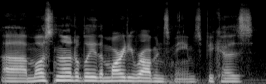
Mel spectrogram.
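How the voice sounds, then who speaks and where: A man's voice: a little high, a little fast, clear, resonant tone. A man hosting a casual chat from his home studio, loose, joking and rambling as he talks. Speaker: host. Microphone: headphones with mic.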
